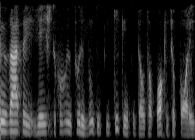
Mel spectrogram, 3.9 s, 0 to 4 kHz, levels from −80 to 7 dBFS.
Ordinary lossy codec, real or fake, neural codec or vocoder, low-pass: MP3, 24 kbps; fake; codec, 16 kHz, about 1 kbps, DyCAST, with the encoder's durations; 3.6 kHz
